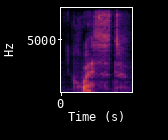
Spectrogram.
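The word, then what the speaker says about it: Qwiic: under lighting as well and it has two quest i've been told these are pronounced connectors which you know adafruit use quite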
